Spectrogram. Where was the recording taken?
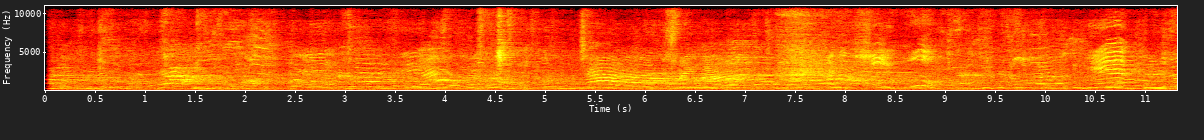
in a park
